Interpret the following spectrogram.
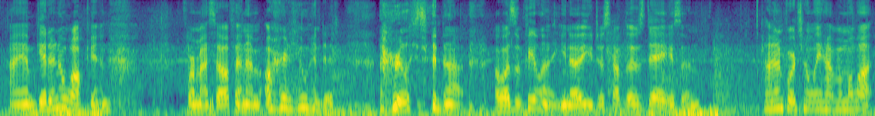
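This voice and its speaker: Chatty woman vlogging outdoors by traffic. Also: mid-range voice. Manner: chatty, self-deprecating, talks to viewers as friends. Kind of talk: casual vlog chat. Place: outdoors on a walk near traffic. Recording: outdoor traffic noise behind.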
